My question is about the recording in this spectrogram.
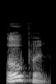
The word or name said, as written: open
